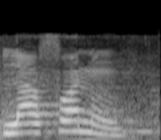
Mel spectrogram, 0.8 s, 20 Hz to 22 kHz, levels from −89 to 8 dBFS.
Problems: continuous background conversations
